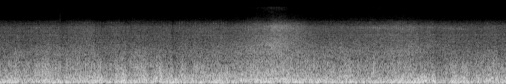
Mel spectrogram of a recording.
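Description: Steady, loud wind buffeting the microphone of a moving motorcycle, over the bike's running and road noise.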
